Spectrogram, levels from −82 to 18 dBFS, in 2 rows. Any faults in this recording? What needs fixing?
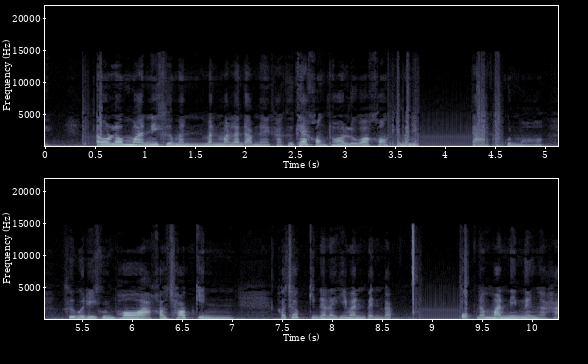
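The treble throughout is gritty and metallic, with s sounds turning lispy and nothing above 14.9 kHz. That is likely HE-AAC compression, which rebuilds the top band from copied lower harmonics that don't line up, fitting a low bitrate near 24 kbps. A spectrogram shows a hard ceiling at 14.9 kHz and a smeared, repeated-looking upper band. Re-encoding from the original source at a higher bitrate, or with plain AAC, would prevent it.

Intermittent contact cuts the sound three times: 0.38 to 0.56 s (open about 105 ms), 3.43 to 4.58 s (open about 548 ms), and 8.82 to 9.35 s (open about 388 ms). A loose connection breaks the signal, with crackle at each edge. The waveform drops to a thin hiss floor between sharp spikes. Replacing or reseating the suspect cable and plug, then securing it, would prevent recurrence.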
